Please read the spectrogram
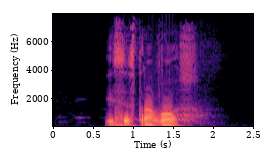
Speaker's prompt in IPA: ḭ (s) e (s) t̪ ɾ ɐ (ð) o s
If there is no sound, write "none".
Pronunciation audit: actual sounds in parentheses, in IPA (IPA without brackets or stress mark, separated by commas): s, s, v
